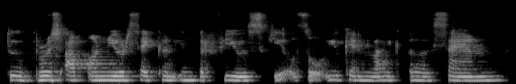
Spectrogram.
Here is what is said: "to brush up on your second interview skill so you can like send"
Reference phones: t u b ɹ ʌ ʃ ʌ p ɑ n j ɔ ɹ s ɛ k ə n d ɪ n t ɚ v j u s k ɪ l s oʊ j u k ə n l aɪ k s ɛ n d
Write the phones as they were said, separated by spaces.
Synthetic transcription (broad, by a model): t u b ɹ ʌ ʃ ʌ p ɑ n j ɔ ɹ s ɛ k ə n d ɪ n t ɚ f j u s k ɪ l s oʊ j u k ə n l aɪ k s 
